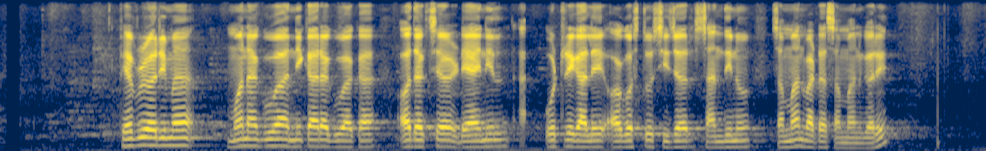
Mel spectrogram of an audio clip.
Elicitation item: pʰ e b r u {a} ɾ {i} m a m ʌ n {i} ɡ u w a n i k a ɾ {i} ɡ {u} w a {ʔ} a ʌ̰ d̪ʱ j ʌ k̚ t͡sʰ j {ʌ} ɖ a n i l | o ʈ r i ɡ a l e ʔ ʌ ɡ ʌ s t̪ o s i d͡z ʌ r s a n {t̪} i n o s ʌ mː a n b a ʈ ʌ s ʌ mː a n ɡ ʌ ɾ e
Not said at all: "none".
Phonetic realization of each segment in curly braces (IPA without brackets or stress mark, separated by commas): ʌ, i, a, a, u, k, ʌ, d̪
